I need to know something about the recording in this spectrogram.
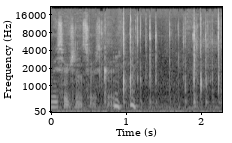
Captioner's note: laughs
